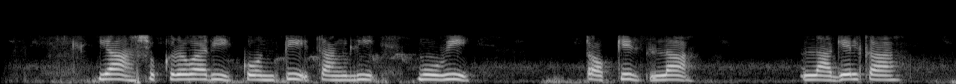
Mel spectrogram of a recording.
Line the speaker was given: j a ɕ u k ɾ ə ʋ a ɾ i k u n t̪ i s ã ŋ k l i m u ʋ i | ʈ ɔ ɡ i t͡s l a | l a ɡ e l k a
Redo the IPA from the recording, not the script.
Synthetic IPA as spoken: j a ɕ u k ɾ ə ʋ a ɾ i k o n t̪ i t͡s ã ŋ ɡ l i m u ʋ i | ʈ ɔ k i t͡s l a | l a ɡ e l k a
